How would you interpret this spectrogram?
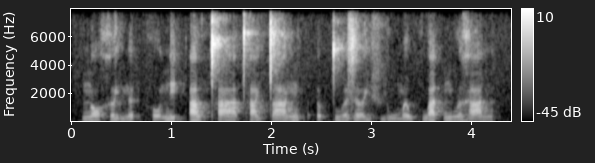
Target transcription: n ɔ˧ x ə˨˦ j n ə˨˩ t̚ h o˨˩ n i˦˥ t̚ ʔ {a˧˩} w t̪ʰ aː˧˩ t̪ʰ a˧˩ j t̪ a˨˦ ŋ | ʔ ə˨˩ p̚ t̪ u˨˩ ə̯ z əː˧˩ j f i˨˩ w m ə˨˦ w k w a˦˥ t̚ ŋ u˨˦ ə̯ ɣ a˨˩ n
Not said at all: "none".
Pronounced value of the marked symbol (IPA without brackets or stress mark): a˧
